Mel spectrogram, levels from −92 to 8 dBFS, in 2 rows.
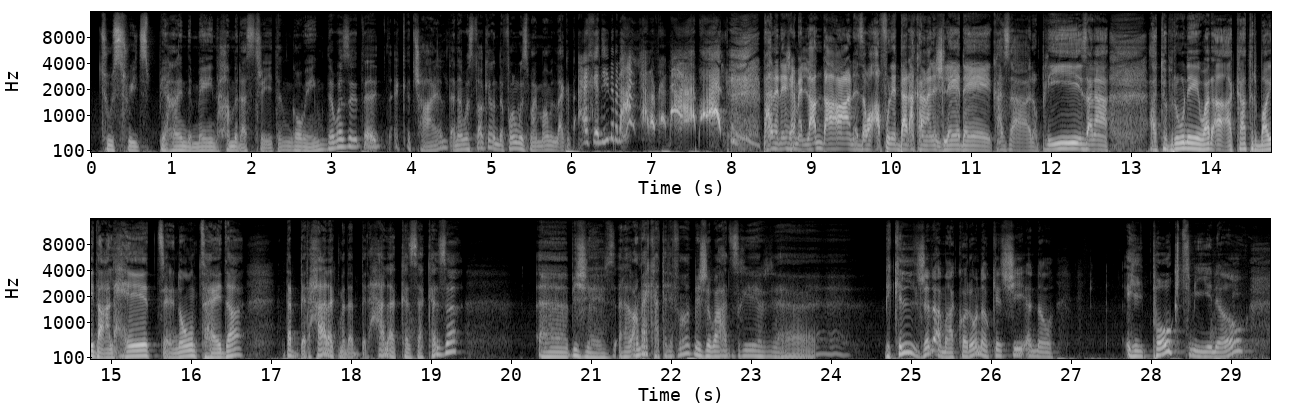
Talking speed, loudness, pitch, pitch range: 165 wpm, -27 LUFS, 130 Hz, 110-150 Hz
